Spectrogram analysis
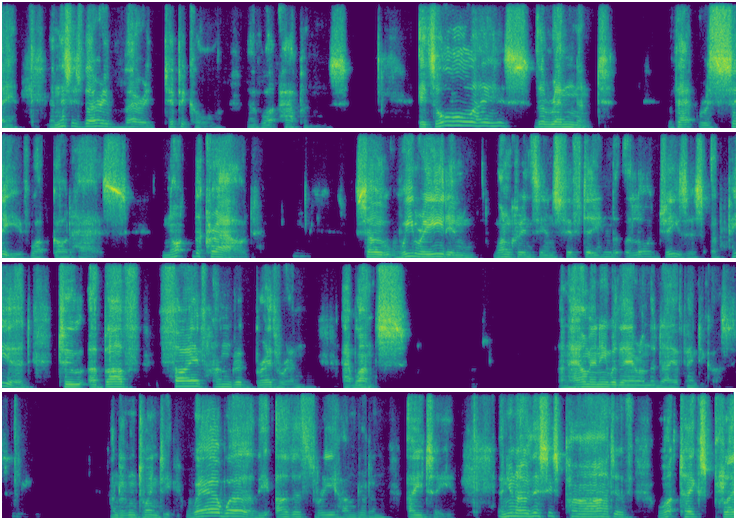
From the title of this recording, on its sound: Malaysia Meets (Zoom)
